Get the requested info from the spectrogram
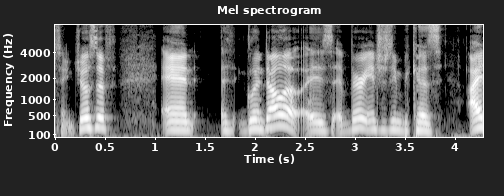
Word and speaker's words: Glendalough: And from Kildare, we're going to go to, on day 8, Glendalough. How do you say that? – Yeah. – Glendalough? – Yeah.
